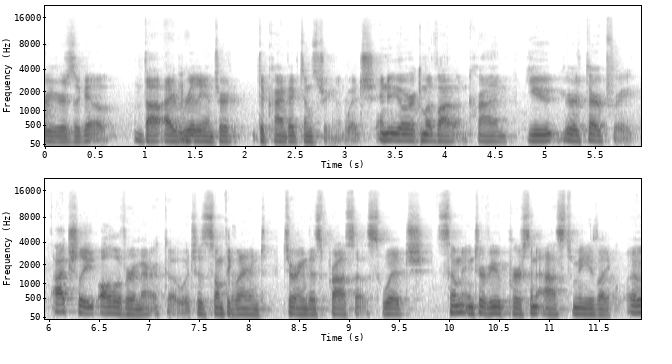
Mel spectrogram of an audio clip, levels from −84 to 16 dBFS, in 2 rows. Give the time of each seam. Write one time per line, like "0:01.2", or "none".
0:03.0
0:03.8
0:04.7
0:05.6
0:07.8
0:08.3
0:09.8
